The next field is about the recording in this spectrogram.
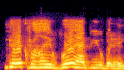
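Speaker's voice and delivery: excited nerd calling out his own name; Nick Riley voice. Acted. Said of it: "It's the voice".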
